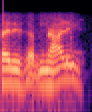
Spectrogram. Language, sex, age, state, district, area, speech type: Kannada, male, 60+, Karnataka, Bidar, urban, conversation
